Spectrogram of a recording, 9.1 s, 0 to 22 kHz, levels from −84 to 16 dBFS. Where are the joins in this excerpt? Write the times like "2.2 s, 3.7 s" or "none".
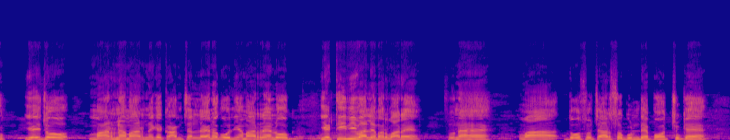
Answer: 5.6 s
